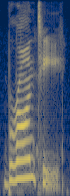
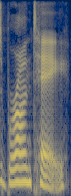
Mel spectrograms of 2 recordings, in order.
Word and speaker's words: Brontë: And I quote from the principal curator, "In Haworth, the pronunciation was and still is Brontë. However, the pronunciation usually at use with staff at the museum is Brontë. Whichever you opt for will be fine.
